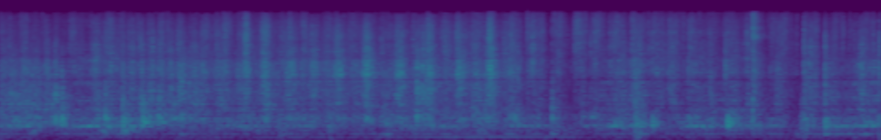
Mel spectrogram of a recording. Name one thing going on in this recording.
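A razor scrapes through thick shaving foam on stubble.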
